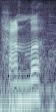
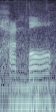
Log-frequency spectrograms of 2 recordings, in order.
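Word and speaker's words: Hanmer: And we're in a place called Hanma or Hanmar, however you want to pronounce it.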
